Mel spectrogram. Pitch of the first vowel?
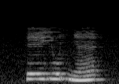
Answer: high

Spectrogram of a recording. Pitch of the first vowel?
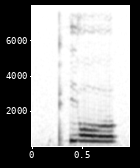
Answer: low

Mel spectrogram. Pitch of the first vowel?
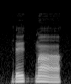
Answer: high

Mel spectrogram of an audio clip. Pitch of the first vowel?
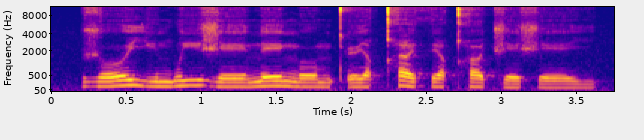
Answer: rising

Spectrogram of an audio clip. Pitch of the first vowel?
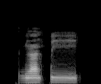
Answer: low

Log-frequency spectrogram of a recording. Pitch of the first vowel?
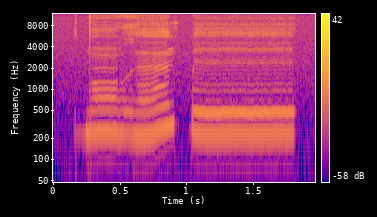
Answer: low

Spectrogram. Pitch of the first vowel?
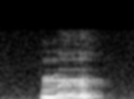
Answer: low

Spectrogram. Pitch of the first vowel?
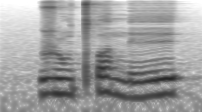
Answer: low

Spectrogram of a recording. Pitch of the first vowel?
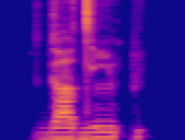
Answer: high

